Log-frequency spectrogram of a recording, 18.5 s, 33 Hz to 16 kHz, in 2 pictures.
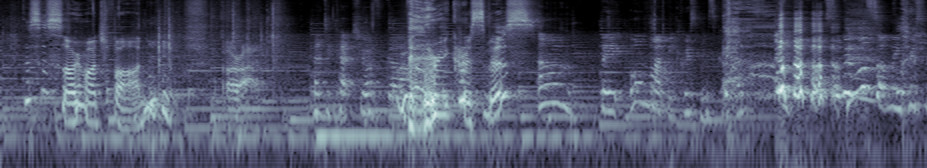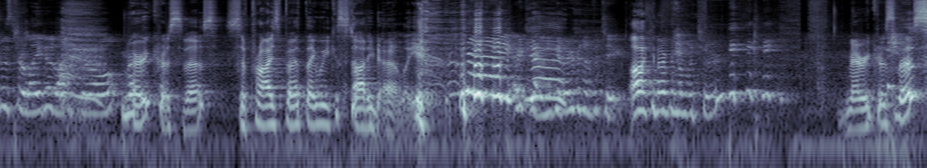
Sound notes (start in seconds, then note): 4.0 laughing; 16.0 laughing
